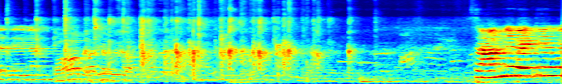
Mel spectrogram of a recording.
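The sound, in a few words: audience applause at a poetry recital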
